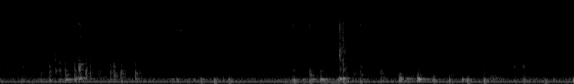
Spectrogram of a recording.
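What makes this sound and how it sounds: A clear plastic water bottle with a straw inside is tilted and tapped with nails and fingertips, giving quiet, rapid, dry clicks and light patters that stop almost instantly. A steady low hum runs underneath throughout.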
